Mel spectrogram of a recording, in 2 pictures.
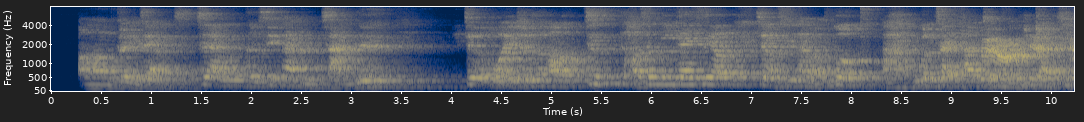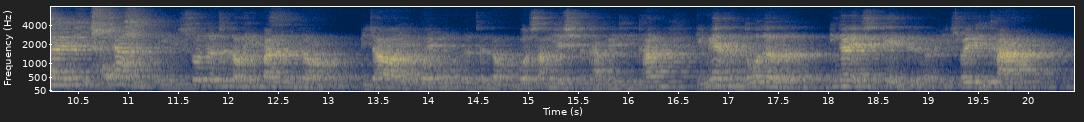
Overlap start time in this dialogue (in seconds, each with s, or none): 9.3 s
